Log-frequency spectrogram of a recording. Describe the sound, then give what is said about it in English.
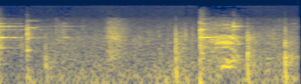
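A double jack hammer strikes drill steel held by another man, again and again, giving a string of sharp, ringing metallic clinks at an uneven pace, moderately loud, with no voices. “What if the hammer miss?”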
